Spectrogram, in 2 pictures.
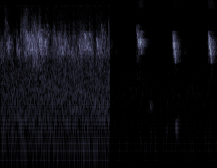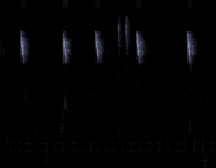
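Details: Eurasian tree sparrow in the morning: a loud burst of excited chattering, then clean single chirps spaced about every two-thirds of a second, with one quick doubled note, in quiet surroundings.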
